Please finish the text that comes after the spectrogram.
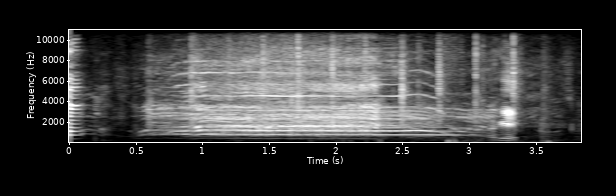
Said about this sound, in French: Vous êtes toutes des caves qui crient pour rien!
